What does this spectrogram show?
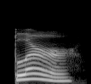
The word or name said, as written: blur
